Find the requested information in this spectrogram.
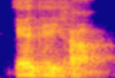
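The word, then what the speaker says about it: Écija: We call it Ecija, not Ecija, but in proper Spanish, Ecija, on accent on the first syllable.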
